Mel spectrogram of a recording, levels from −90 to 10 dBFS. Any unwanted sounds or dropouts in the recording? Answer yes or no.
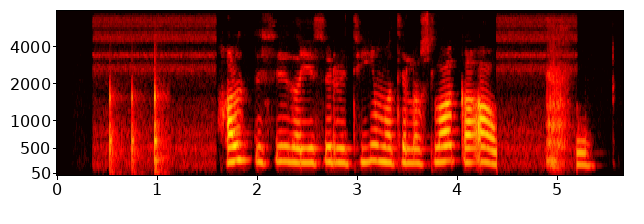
yes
